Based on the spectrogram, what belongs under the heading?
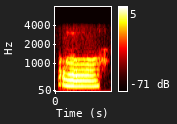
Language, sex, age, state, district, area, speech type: Manipuri, female, 45-60, Manipur, Churachandpur, urban, conversation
